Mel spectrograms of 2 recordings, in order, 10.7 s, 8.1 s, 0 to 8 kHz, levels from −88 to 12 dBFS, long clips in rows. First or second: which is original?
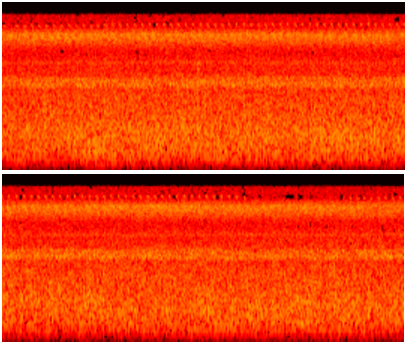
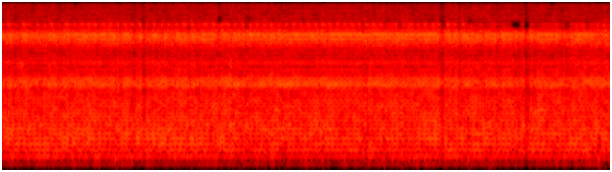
first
